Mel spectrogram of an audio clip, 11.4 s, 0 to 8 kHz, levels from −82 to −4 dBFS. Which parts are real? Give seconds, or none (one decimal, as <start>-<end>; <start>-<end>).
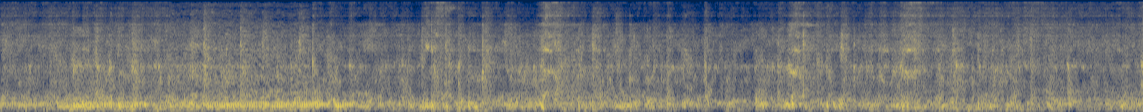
1.7-3.1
